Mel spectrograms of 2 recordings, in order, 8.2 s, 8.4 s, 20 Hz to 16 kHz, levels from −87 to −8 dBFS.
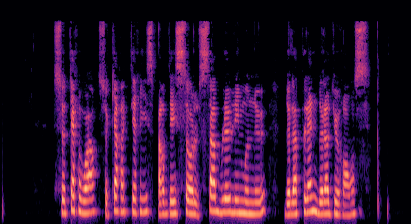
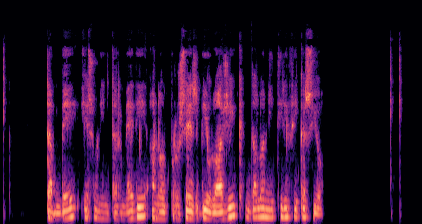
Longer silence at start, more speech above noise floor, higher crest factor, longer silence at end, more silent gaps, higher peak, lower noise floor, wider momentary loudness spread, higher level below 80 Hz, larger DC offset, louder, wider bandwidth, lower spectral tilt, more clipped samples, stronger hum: first, 1.1 s vs 0.05 s; second, 62 dB vs over 66 dB; about the same, 20 dB vs 22 dB; first, 0.9 s vs 0.45 s; neither; about the same, -6 dBFS vs -4 dBFS; second, -86 dBFS vs under -90 dBFS; second, 8 LU vs 13 LU; about the same, -74 dBFS vs -70 dBFS; neither; about the same, -24 LUFS vs -24 LUFS; first, 11.5 kHz vs 10 kHz; about the same, -4.5 dB/octave vs -5.5 dB/octave; neither; neither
